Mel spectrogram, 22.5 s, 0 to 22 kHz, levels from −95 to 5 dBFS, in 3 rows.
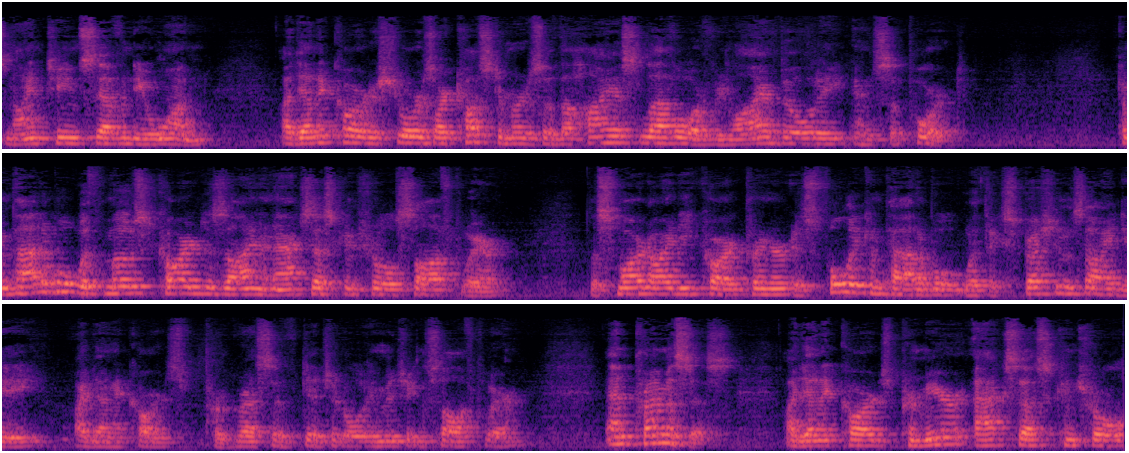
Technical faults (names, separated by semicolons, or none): none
